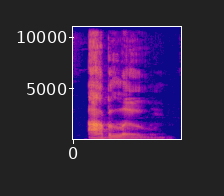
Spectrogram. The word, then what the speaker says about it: abalone: How do you pronounce this? – It's abalone. – Well done, because I've heard a lot of Singaporeans go abalone. I'm like, it's not abalone, just like how it's not lavender.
